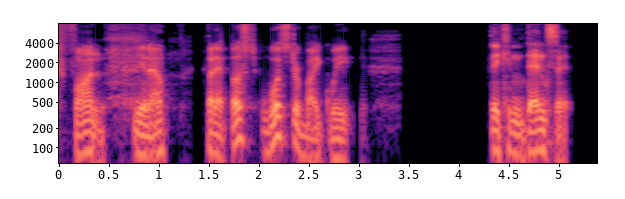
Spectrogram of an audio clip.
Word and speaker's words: Worcester: If you're typing it into Google Maps or whatever to get down there, it's spelled like the sauce, but it's pronounced like Worcester. Worcester.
